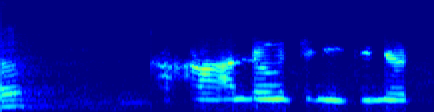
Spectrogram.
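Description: Speech only: a woman talking over a telephone line, her voice thin and phone-quality, starting after a short pause about three-quarters of a second in.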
